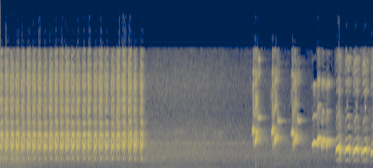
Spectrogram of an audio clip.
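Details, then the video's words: Long-tailed shrike, known locally as cendet, in a full mixed song with imitated phrases: a fast high buzzy trill of even repeated notes for three seconds, a pause, then loud sharp downslurred chips and rising whistled notes. "Suara Cendet Campuran Isian Full"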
